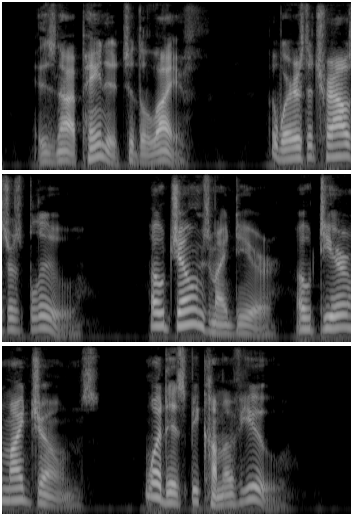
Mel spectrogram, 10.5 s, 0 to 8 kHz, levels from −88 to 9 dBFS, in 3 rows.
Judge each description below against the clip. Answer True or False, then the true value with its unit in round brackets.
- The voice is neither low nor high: True (150 Hz)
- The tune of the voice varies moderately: False (6.2 semitones)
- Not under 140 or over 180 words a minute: True (145 wpm)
